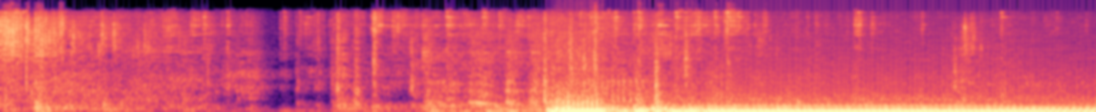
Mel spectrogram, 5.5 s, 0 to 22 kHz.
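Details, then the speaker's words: BMW E36 after restoring lost engine vacuum: brief quiet, then engine fires and settles into a steady, even, smooth idle with no hiss or hunting; problem solved. "Running nice and smooth now, because the vacuum's back in the system."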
